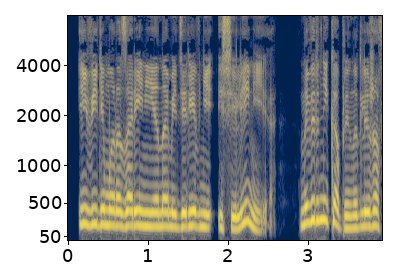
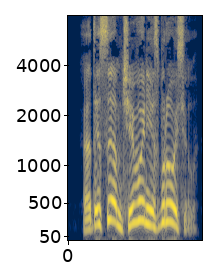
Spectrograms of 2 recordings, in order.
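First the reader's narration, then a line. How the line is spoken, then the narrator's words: Mocking reply. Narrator (Russian): Насмешливо отозвался древень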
